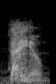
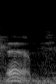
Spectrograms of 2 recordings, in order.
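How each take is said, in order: First: It is exclaimed loudly. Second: It is said more softly.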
